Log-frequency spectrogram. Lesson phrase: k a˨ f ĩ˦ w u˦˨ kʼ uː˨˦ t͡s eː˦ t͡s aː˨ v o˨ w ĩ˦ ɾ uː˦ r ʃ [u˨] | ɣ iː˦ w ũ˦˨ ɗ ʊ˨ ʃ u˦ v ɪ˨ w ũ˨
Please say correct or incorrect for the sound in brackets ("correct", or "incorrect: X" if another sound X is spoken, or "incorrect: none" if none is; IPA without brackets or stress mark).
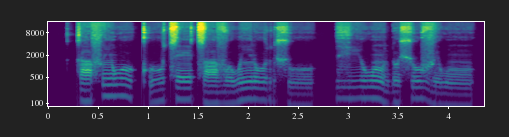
incorrect: uː˨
